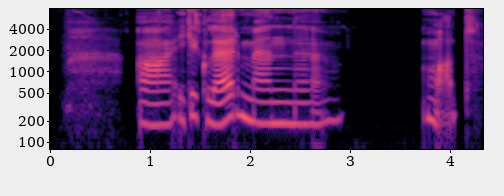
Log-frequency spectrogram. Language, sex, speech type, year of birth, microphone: Norwegian, female, spontaneous, 1982, Shure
